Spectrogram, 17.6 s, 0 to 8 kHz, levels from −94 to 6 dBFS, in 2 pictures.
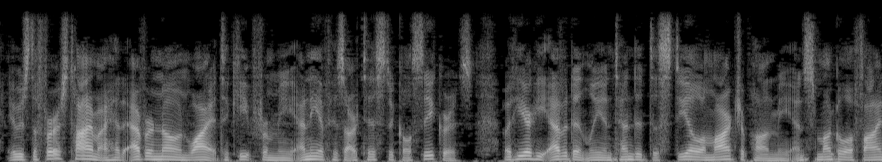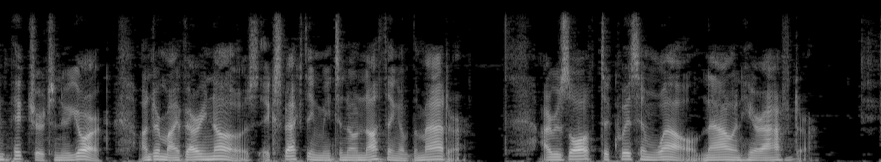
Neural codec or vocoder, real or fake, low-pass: none; real; 7.2 kHz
